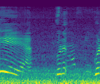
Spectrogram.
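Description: Steady low rumble of a car's engine and road noise heard inside the cabin. A child's high voice calls out once at the start, with a short call about a second in.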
